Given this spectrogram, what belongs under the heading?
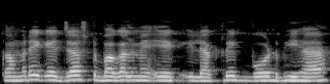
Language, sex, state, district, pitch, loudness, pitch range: Hindi, male, Jharkhand, Garhwa, 185 Hz, -14 LUFS, 180-195 Hz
